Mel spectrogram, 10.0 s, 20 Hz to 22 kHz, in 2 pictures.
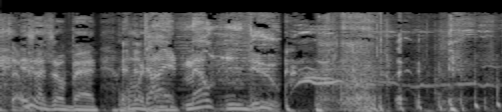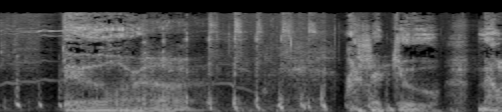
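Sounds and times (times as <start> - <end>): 
speech: 0.1 - 4.8
laughter: 2.6 - 8.7
loud rough burp while saying a word: 3.1 - 4.0, 5.6 - 7.1.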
